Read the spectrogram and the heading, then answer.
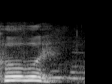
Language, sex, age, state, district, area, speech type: Kashmiri, male, 45-60, Jammu and Kashmir, Kupwara, urban, read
